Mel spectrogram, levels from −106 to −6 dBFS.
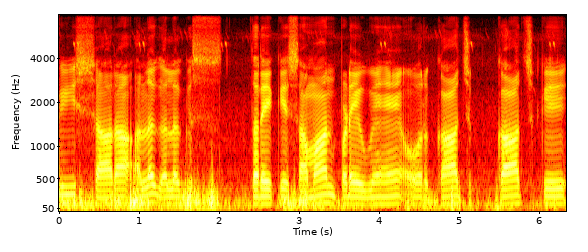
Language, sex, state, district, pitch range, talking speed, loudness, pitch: Hindi, male, Rajasthan, Bikaner, 110-120 Hz, 150 wpm, -19 LUFS, 115 Hz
